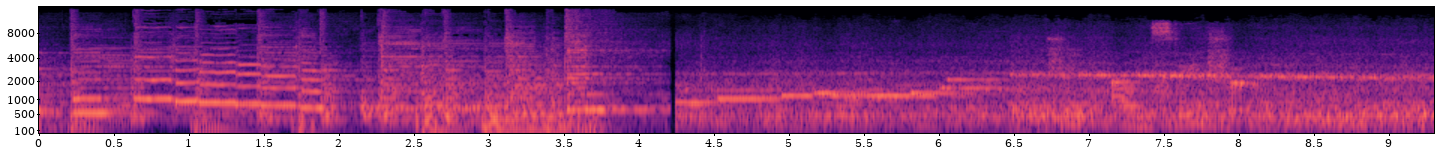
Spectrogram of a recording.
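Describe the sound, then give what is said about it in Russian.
A train on the new circular line of the Taipei metro running: a bright multi-note electronic chime melody plays first, then gives way to a steady loud rumble of the moving train with faint whining tones. “Дорогие друзья, если вы помните, на прошлой неделе мы с Иваном Юмином начали рассказывать вам о новой кольцевой ветке тайбэйского метро.”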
